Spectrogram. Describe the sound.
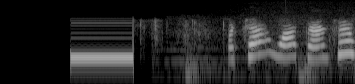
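A single steady electronic telephone tone lasting about half a second, clear and fairly loud, cuts off abruptly before a person starts talking over the line, on a call from a radio service to a man in Thailand.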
